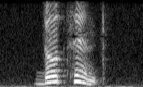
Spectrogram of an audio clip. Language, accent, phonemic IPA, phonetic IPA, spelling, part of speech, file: Armenian, Eastern Armenian, /doˈt͡sʰent/, [dot͡sʰént], դոցենտ, noun, Hy-դոցենտ.ogg
- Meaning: docent, reader, associate professor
